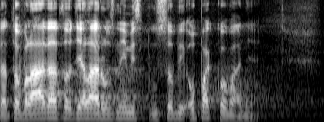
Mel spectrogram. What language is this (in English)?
Czech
